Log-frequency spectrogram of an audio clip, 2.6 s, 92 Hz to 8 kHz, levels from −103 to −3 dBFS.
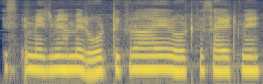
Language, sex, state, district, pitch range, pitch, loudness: Hindi, female, Madhya Pradesh, Bhopal, 195-205 Hz, 200 Hz, -13 LUFS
